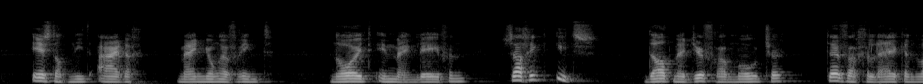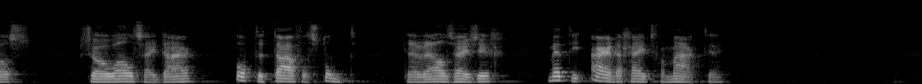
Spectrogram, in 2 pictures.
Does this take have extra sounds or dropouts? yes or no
no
